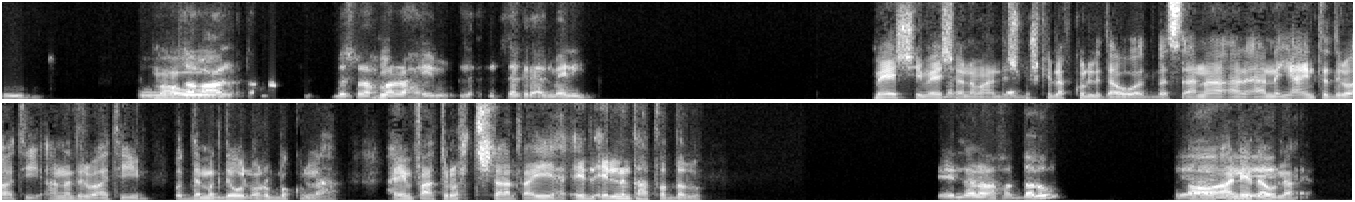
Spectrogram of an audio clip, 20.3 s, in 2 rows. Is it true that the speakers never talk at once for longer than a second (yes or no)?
yes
